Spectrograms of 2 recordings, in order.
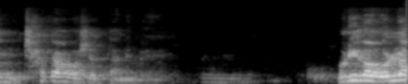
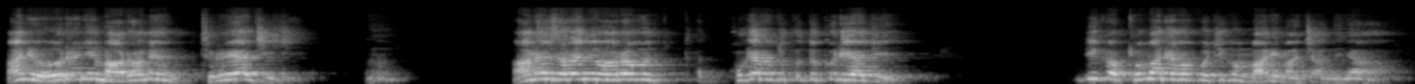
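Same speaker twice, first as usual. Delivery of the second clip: higher, louder mock scolding; scolding elder; 5 semitones higher, 4 dB louder than usual. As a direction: talk down to Job like an annoyed elder. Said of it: "말 많다고 그래".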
